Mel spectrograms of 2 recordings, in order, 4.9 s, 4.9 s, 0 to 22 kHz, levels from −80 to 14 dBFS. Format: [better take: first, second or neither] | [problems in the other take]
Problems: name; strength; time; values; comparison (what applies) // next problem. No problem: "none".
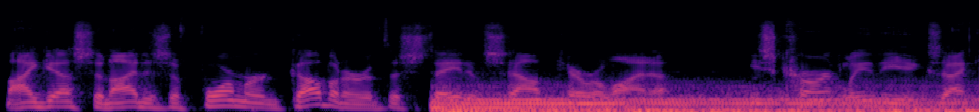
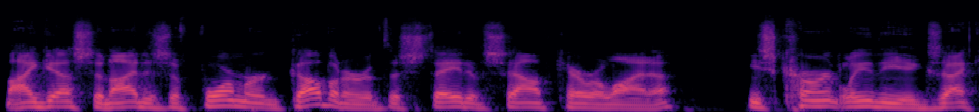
second | low rumble; loud; from 2 s on; 1 dB below the speech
